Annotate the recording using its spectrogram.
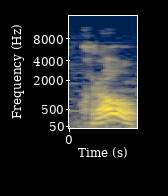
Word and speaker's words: Crow: Né, o, é, o, o, Tony falou do Cru, né? Crow. – Ah, é verdade. – Crow, é. Dessa época também.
